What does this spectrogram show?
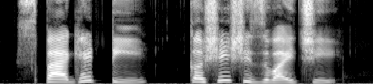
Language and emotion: Marathi, neutral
